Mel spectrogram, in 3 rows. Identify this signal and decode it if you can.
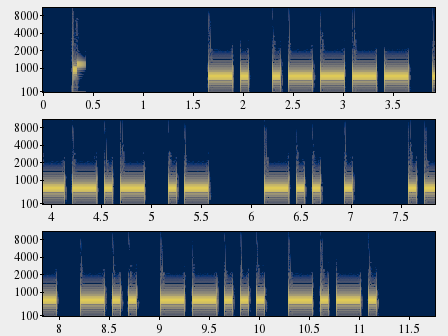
Morse code, heard as a keyed tone, about 15 wpm, 700 Hz. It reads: N1QA DE AD7C
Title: USA Callsign DE Callsign - 4 Characters - 15wpm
